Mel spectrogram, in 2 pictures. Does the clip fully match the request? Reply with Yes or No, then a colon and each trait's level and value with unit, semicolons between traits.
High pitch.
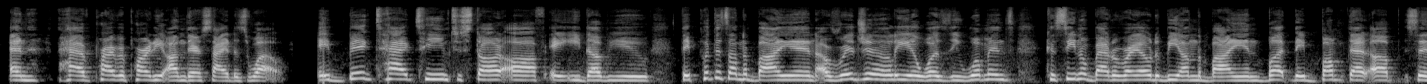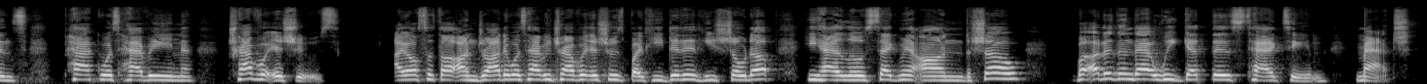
Yes: high, 210 Hz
